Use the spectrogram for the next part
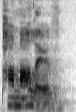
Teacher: the stress remains in the second syllable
